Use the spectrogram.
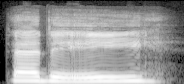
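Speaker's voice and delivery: put-on high, drawn-out child's groan; a sleepy kid groaning for her dad; groaning little girl. A narrator's reading. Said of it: "Abby groaned".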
